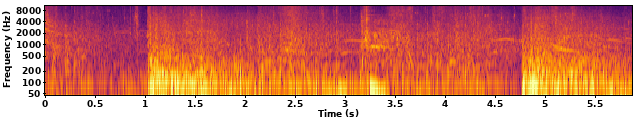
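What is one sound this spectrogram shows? Loud explosions boom nearby.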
